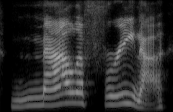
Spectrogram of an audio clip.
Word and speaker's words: Malafarina: great show for you today we've got malfina did I pronounce that right you did pronounce that right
